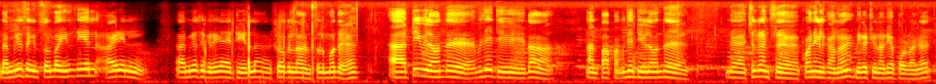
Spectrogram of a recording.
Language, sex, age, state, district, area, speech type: Tamil, male, 60+, Tamil Nadu, Viluppuram, rural, spontaneous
